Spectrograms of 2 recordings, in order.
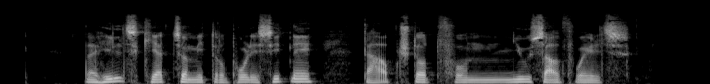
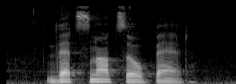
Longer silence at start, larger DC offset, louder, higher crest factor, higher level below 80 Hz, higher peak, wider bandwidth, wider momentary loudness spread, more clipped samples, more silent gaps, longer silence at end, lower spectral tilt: first, 0.85 s vs 0.45 s; neither; about the same, -22 LUFS vs -22 LUFS; about the same, 20 dB vs 20 dB; about the same, -50 dBFS vs -48 dBFS; about the same, -4 dBFS vs -2 dBFS; second, 11 kHz vs 16.5 kHz; about the same, 10 LU vs 12 LU; neither; neither; first, 0.85 s vs 0.4 s; second, -4.5 dB/octave vs -6 dB/octave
